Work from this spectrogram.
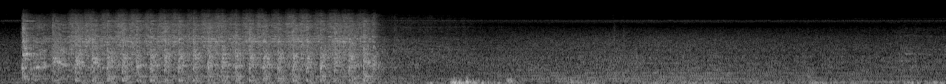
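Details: Jeep Cherokee with new Mopar crank sensor installed but its connector left unplugged: starter cranks steadily about three and a half seconds with no firing, then stops; no start until the sensor was plugged in.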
